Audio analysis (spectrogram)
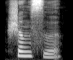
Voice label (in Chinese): "生死", Chinese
